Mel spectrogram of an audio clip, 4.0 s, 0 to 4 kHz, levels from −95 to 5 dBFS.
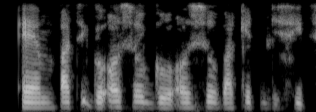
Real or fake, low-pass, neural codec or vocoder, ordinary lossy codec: real; 3.6 kHz; none; none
